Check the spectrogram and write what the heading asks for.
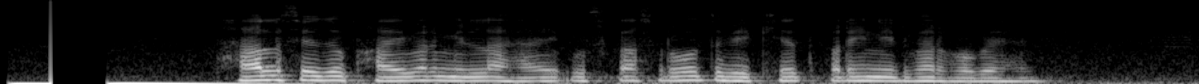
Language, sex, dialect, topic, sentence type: Magahi, male, Central/Standard, agriculture, statement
